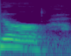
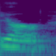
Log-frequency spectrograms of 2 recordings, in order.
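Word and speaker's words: Yer: Anyway, when I was trying to pronounce it, she says, just call it Ur, Y-E-R, call the planet Ur. And the people are called Urs, Y-E-R-S.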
